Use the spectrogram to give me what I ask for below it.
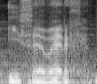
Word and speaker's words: iceberg: Iceberg, we say iceberg, but the word is actually the same as in English. What changes is the pronunciation, you say iceberg, and we say iceberg, ¿vale?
